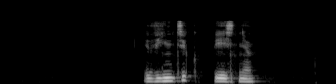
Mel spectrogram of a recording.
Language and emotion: Russian, neutral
